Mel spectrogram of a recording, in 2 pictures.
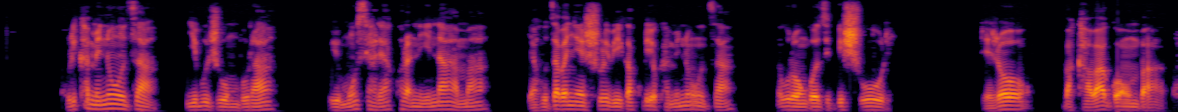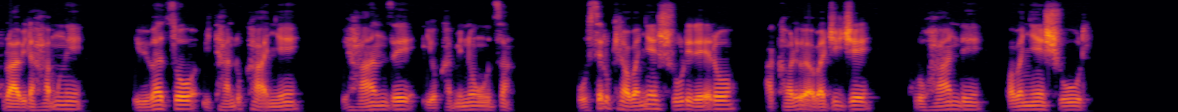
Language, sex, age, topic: Rundi, male, 36-49, education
